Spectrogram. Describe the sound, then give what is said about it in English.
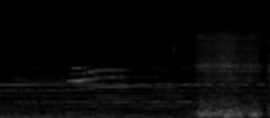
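A drawn-out, wavering meow, most likely a person imitating a cat, ends in a loud breathy hiss. It is moderately loud, with no other talking. “The hag sends her cat. Meow.”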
